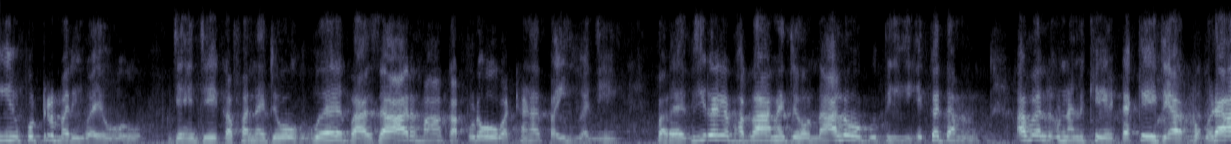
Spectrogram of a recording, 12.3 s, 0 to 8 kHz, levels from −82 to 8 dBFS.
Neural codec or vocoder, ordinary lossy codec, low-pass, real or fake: codec, 24 kHz, 3 kbps, HILCodec; Opus, 24 kbps; 7.2 kHz; fake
